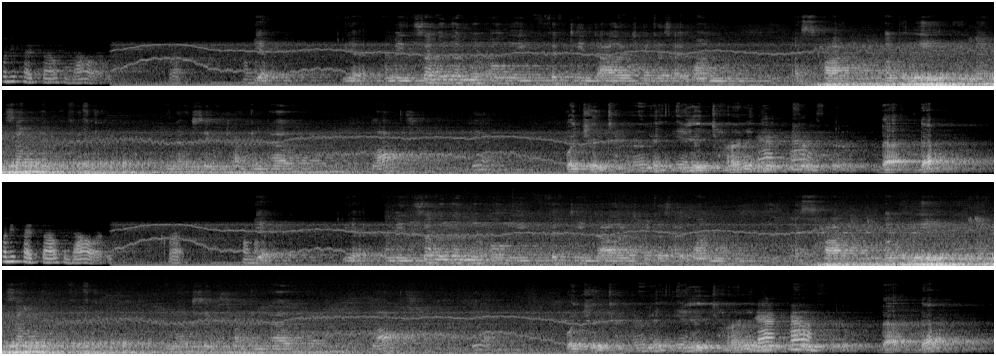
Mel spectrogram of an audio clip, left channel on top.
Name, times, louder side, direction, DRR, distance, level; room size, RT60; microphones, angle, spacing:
voice 1, 0.0-1.1 1.7-1.8 2.4-2.6 17.4-18.1, right 7 dB, 90° right, 10 dB, 0.3 m, -26 dB
sound 1, 1.1-16.1, equal, 5° right, 0.3 m, -24 dB
voice 2, 3.4-7.3 7.9-8.5 8.8-10.9 11.5-12.8 13.6-14.0 14.6-14.8 16.6-16.8, equal, 15° left, -1 dB, 1.4 m, -27 dB
sound 2, 3.8-17.1, right 2 dB, 75° right, 0.7 m, -39 dB
voice 3, 15.6-19.2, left 1 dB, 80° left, 1 dB, 1.4 m, -24 dB
15.5 x 5.4 x 8.4 m, 2.6 s
head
